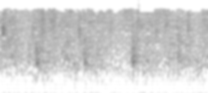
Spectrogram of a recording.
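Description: A few faint, short ticks about half a second apart, over soft room hiss.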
